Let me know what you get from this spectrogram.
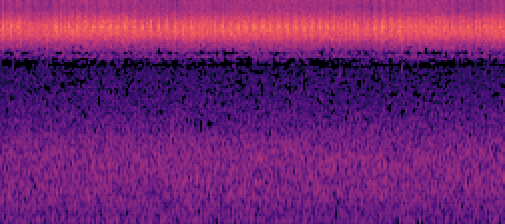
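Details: A steady, piercing insect drone, high and unbroken, with a slight pulsing shimmer to the tone and nothing else clearly heard.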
